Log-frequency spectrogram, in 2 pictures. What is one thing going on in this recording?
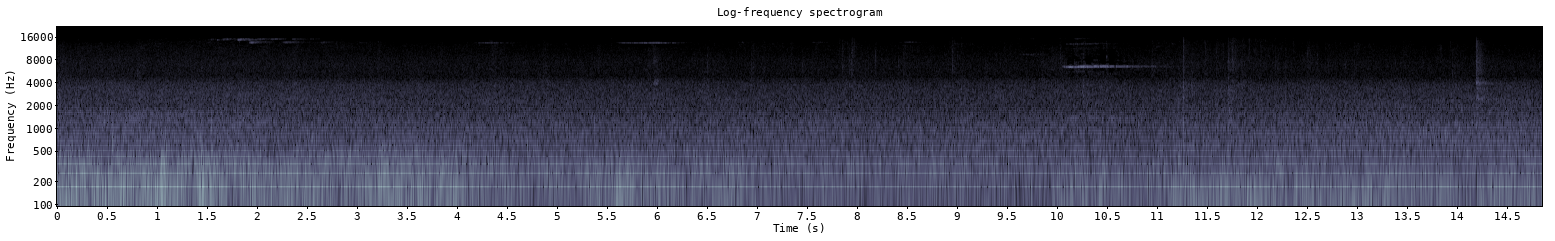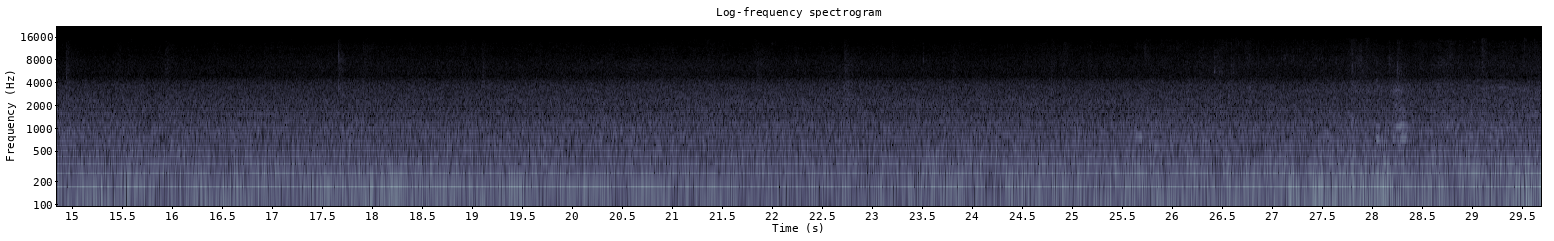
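City traffic hums steadily nearby outdoors.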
